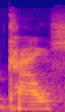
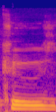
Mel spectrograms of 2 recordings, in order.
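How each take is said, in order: First: The vowel sounds like the one in 'house'. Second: The vowel sounds like the one in 'moose'. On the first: "or if we're going to be on pronunciation" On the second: "chasing the muleys and the coos"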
